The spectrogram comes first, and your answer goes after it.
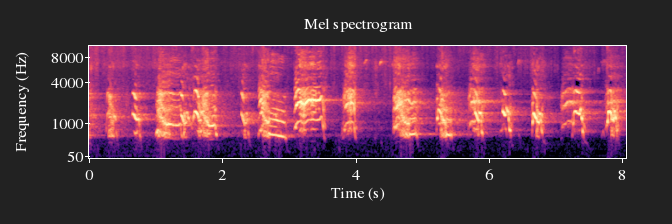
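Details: Beagles hunting snowshoe hare, recorded 3/8/16; about fourteen sharp, ringing barks and bays come in an uneven run roughly every half second, some with a slight yelping rise, over faint background hiss.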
